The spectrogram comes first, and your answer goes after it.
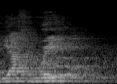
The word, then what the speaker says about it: Yahweh: E a pronúncia é Yahweh.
